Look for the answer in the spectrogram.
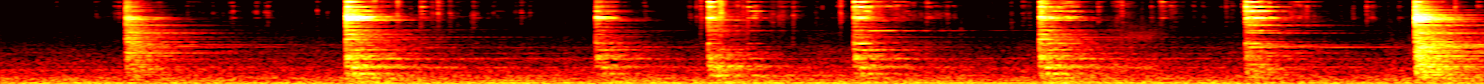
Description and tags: metal clanking
clanking, clank, metal, echo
